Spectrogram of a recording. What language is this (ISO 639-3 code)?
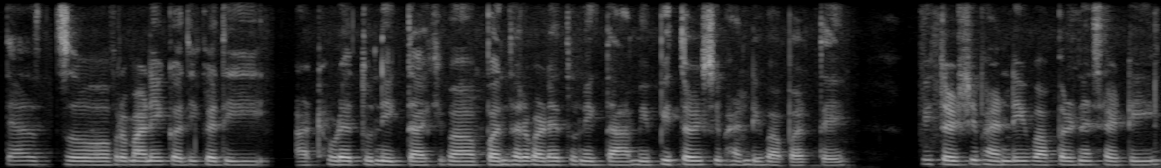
mar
